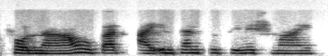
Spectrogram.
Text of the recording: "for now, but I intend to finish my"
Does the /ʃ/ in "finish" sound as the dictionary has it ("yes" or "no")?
yes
